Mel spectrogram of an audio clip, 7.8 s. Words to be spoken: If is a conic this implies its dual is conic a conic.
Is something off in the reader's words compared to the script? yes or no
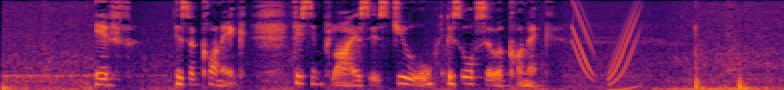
yes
